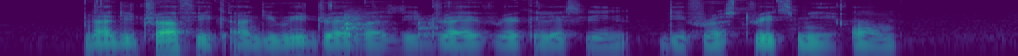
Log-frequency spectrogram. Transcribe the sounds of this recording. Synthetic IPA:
naditʰɹafikʰã̰ndiwidɹaɪvazdedɹaɪvɹɛɡlɛsli | defɹɔstɹetsmiɔ̃m

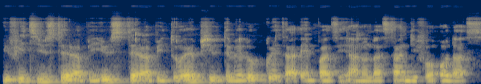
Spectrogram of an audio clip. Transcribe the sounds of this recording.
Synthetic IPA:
ifitjustɛɹapijustɛɹapituhɛlpʰjudɛvɛlɔp̚ɡɹetʰaʔɛ̃mpatḭã̰nɔ̃ndastãndĩŋfɔ̰ʔɔdas

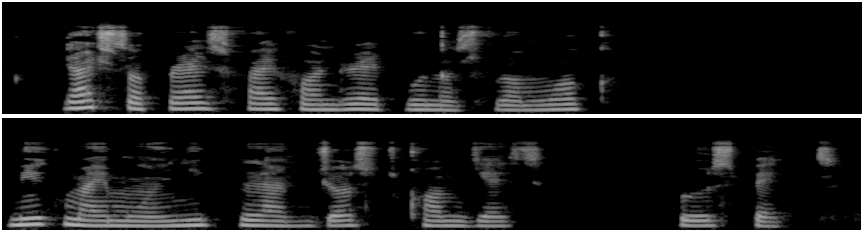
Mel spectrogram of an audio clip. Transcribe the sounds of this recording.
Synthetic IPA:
datsəpɹaɪsfaɪv̥hɔ̃ndɹɛd̚bunusfɹɔ̃mwɔk | mekmaɪmɔnĩplãnd͡ʒɔstkʰɔ̃mɡɛt | pɹɔspɛk̚t

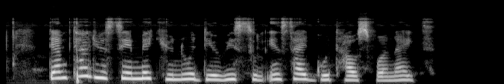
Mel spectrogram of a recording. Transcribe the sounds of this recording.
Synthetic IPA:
d̪̥ɛ̃mtʰɛljusemekʰjunodewisəlĩnsaɪd̚ɡudhaʊsfɔnaɪt

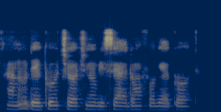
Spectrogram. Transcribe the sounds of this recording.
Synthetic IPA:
anodeɡot͡ʃɜt͡ʃnobiseaɪdõntfɔɡɛt̚ɡɔd̥

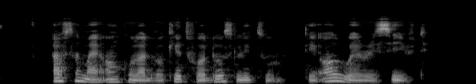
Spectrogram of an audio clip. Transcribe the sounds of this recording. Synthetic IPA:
aftʰəmaɪʔɔ̃ŋkɔladvɔkʰetfɔdoslitʰld̥eʔɔlwɛɹisivd̥

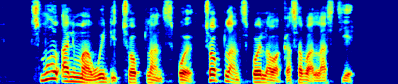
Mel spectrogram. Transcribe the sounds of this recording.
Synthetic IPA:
smɔlanimalwedet͡ʃɔplãntspɔɪlt͡ʃɔplãntspɔɪlawakasava̰lastʰjiɛ

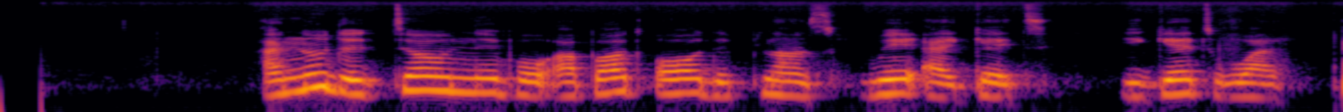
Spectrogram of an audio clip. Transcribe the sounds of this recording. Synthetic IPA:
aɪnodetʰɛlneboʔabaʊtɔldəplãntsweʔaɪɡɛt | iɡɛtwaɪ

